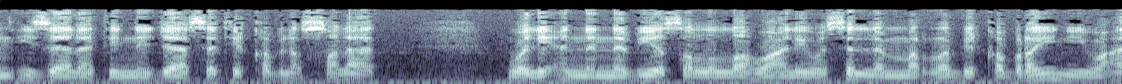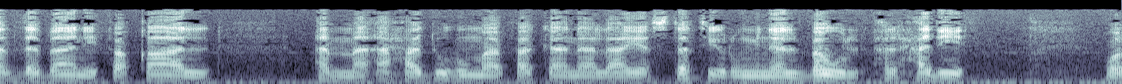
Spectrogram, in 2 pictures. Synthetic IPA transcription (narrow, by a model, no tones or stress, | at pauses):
ɪnʔɪzaːlanːad͡ʒaːsaqɑblasˤːɑlaːt̪ | walɪʔanːanːabɪjːasˤɑlːɑlˤːɑːhʊʕalajːhɪwasalːamːɑrˤːɑbɪqɑbɾˤɑjniːjʊʕaðːabaːniːfɑqɑːl | ʔamːaːʔaħad̪ʊhʊmaːfakaːnalaːjast̪at̪ˤiːɾmɪnalbawlʔalħad̪iːθwa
